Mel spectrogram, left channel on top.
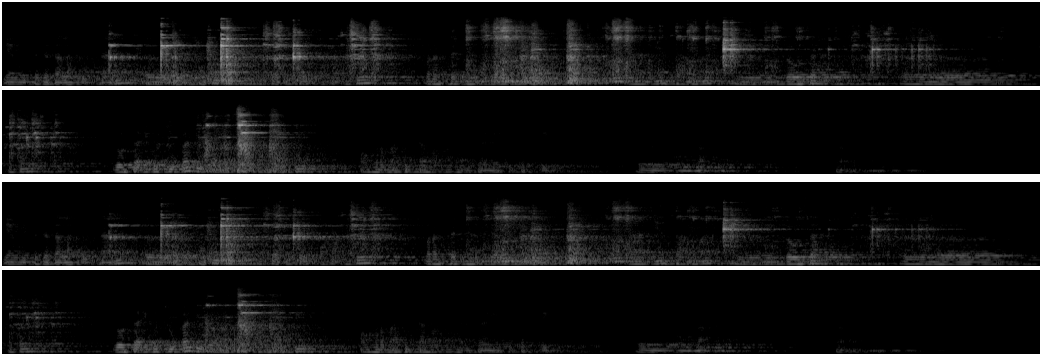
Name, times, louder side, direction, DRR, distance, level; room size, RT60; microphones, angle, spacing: voice 1, 0.0-3.7 4.2-5.7 6.2-8.3 9.0-10.0 10.4-10.8 11.5-13.5 14.0-16.0 16.7-17.5 18.7-19.0, equal, 15° right, 0 dB, 0.9 m, -52 dB
sound 1, 1.1-4.0 4.3-9.4 10.4-11.0 12.3-13.4, left 7 dB, 30° left, 0.4 m, -39 dB
voice 2, 17.0-17.8 18.9-19.5, equal, 45° left, -5 dB, 3.1 m, -62 dB
13.5 x 9.8 x 4.0 m, 2.6 s
head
